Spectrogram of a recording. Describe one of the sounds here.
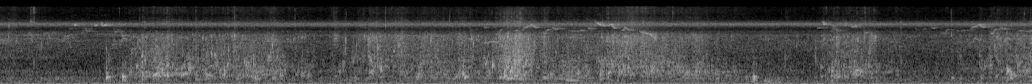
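Water splashes in a shallow stream.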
